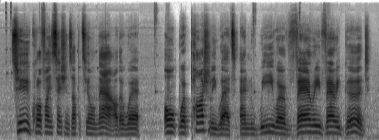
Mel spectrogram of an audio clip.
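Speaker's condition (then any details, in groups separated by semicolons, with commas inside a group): No condition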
